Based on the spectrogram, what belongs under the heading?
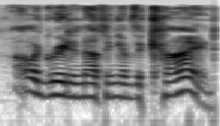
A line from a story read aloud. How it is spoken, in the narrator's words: said Rainsford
